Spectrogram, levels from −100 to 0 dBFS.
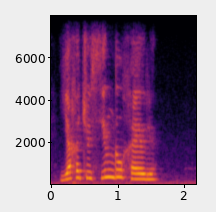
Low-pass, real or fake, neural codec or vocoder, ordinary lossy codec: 7.2 kHz; real; none; Opus, 32 kbps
